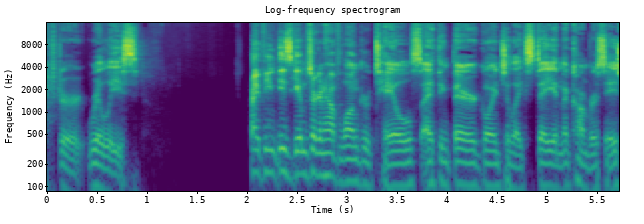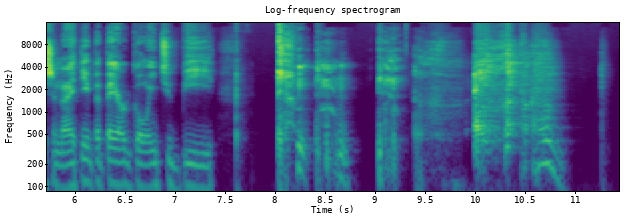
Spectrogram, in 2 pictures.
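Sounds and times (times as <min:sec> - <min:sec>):
speech: 0:00.1 - 0:01.0, 0:02.0 - 0:11.0
person clearing phlegm from throat: 0:08.0 - 0:11.0
person coughing harsh wet coughs: 0:08.0 - 0:11.0.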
